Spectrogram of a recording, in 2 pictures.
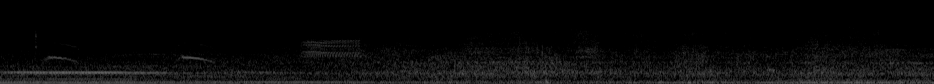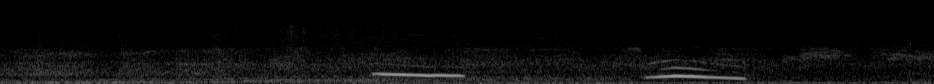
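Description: Two drawn-out calls from a bird, each about a second long and about three seconds apart, near the end, over a faint steady outdoor background.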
